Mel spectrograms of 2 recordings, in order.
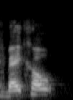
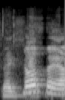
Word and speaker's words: Bacote: Is it Bakote? Are we saying it right? – Yeah, my family's originally from the East Coast. They say Baycote. – Baycote. – West is Bakote. – It's Bakote.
